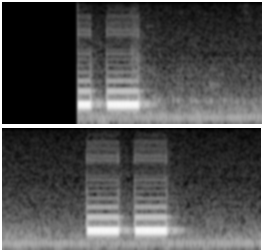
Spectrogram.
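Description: A phone call rings out in short repeated tones.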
